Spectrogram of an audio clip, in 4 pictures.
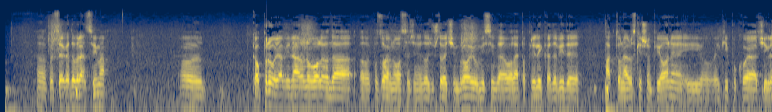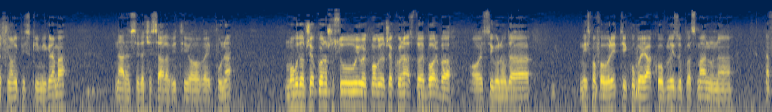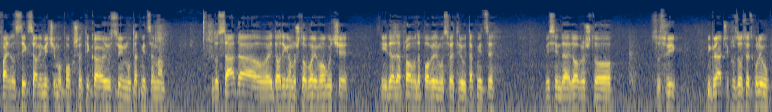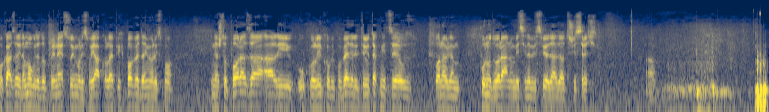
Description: Danas je u Medija centru SPC „Vojvodina“ u Novom Sadu održana konferencija za novinare, kojoj su prisustvovali kapiteni i treneri Kube, Srbije, Rusije i Japana
IZJAVA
